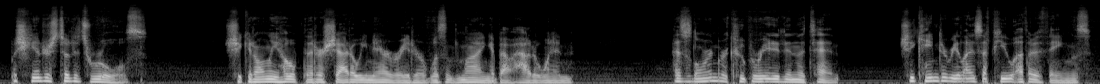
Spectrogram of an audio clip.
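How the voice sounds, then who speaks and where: A man narrating scripted horror fiction in a measured, dramatic storytelling manner. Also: lowish voice, a little mellow, dry recording.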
